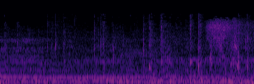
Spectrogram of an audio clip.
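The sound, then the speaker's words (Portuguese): Hoofbeats of galloping horses thunder in a rapid, continuous rhythm, heard from a distance over a steady low rumble, with no voices present. “Não está ouvindo ao longe um galope de cavalos?”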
